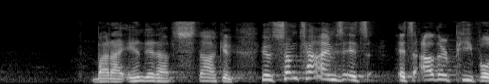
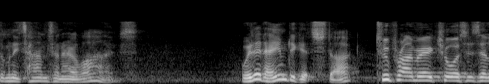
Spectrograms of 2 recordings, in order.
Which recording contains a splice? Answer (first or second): second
